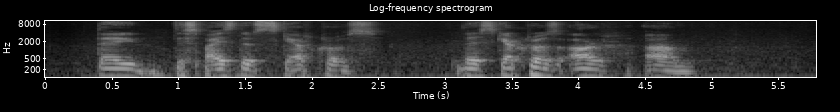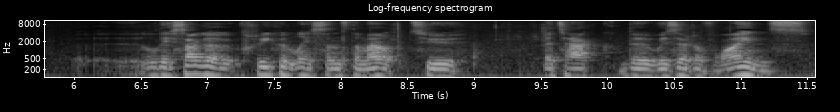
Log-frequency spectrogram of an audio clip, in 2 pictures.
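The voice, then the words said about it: Put-on Scottish accent. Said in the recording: “hence the accent... I think this is my best Scottish accent that I've done so far... done very well”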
